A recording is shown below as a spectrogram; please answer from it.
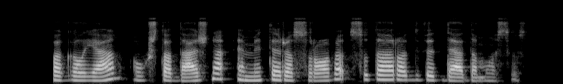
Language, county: Lithuanian, Kaunas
